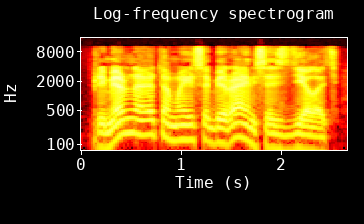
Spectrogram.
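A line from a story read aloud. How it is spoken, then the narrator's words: Snort. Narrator (Russian): хмыкнул Кричко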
